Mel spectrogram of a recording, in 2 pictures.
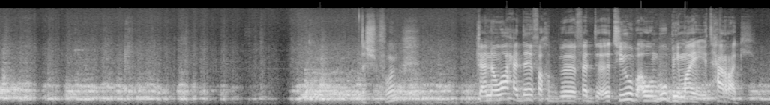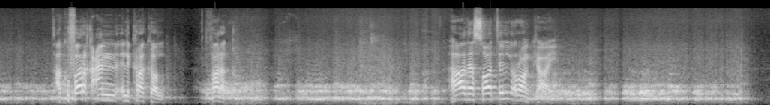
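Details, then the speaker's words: Lung auscultation teaching demo of abnormal breath sounds: continuous musical whistling with several tones at once on breathing, from narrowed airways; wheezing. "الويزنج هذا الوزن صفير هاي الشغله تخوف اطفال التنفس"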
